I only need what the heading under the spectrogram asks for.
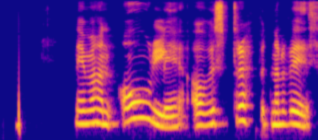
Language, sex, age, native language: Icelandic, female, 30-39, German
